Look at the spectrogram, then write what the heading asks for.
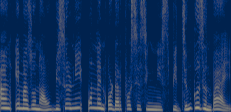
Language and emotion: Bodo, surprised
